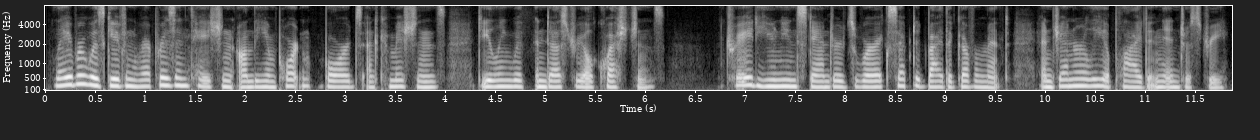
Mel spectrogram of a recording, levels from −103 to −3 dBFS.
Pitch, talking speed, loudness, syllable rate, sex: 215 Hz, 135 wpm, -18 LUFS, 5.3 syllables/s, female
